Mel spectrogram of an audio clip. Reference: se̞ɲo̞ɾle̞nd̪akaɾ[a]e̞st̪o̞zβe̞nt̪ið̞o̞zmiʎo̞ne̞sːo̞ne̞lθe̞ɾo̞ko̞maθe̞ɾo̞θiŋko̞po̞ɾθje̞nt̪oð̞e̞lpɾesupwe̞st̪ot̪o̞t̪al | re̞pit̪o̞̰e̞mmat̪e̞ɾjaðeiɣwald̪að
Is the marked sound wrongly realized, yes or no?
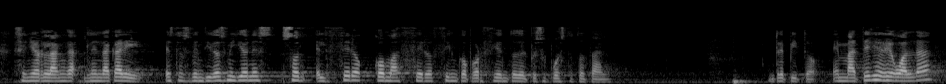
yes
